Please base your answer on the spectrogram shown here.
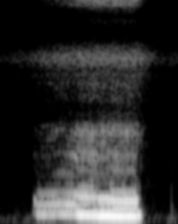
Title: Cane Corso snores like a grown man!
